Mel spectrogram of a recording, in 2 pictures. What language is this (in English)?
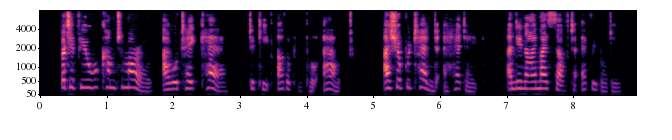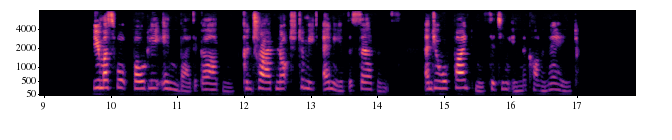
English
